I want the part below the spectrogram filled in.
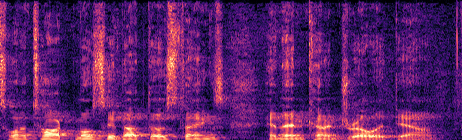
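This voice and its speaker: The speaker is a man at medium pitch. Audible room echo is present. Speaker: professor. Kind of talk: keynote speech. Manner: halting with fillers.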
